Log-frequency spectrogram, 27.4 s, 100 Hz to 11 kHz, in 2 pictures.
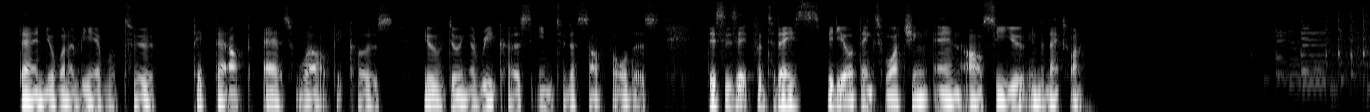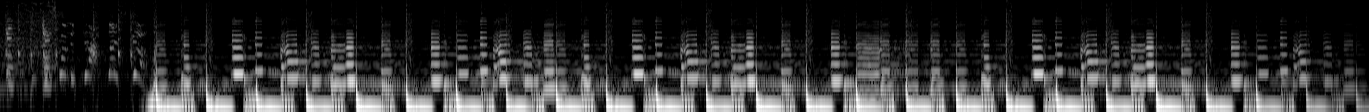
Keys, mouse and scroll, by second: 0.3 click, 0.8 F5.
